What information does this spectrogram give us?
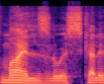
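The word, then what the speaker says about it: Myles Lewis-Skelly: Now I know it's Miles Lewis Skelly, not Martin.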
